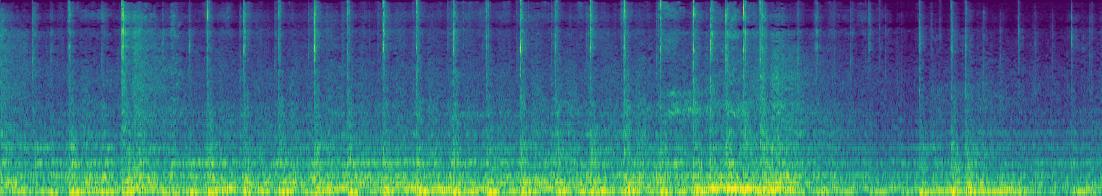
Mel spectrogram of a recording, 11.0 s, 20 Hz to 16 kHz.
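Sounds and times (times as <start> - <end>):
taiko drums booming: 0.0 - 11.0.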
